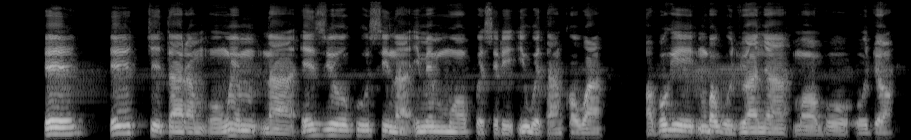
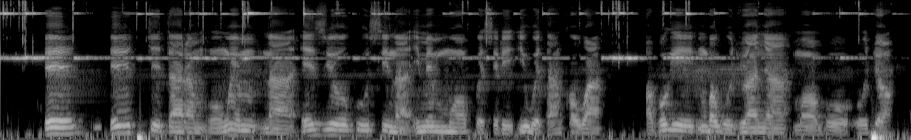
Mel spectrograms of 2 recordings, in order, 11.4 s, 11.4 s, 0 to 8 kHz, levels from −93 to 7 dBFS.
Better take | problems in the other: first | background sound (Wind chime); 4 dB above the speech

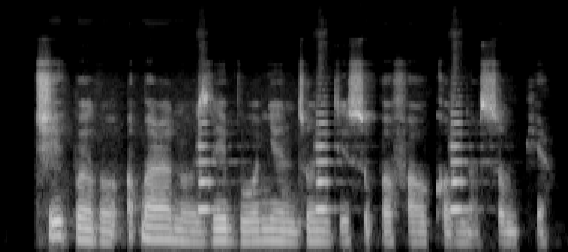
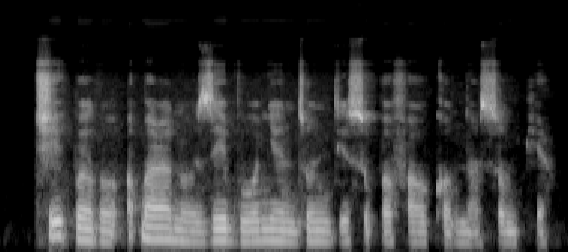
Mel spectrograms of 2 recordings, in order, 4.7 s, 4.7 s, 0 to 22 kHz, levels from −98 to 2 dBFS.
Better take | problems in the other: second | noise reduction (neural mask model RNNoise)

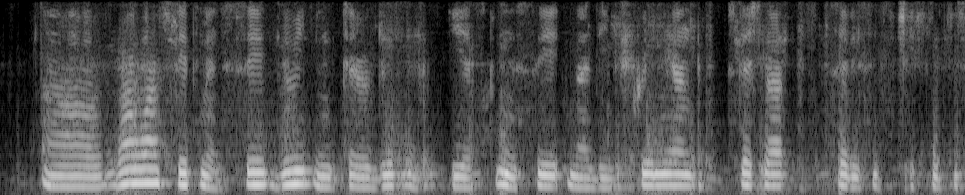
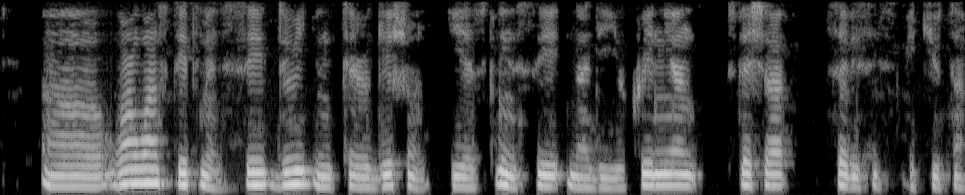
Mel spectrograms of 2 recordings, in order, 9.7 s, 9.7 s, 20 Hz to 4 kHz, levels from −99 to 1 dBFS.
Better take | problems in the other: second | noise reduction (neural separator model SepFormer DNS4)

